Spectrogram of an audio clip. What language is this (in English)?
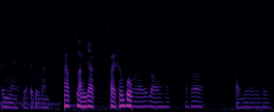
Thai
